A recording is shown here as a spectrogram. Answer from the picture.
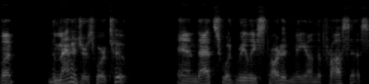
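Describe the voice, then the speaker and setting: Against a quiet background, a man with a medium pitch and some vocal fry talks at a moderate pace with lively intonation. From New York City, Greek immigrant family. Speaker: psychology professor. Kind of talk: personal story in a talk.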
